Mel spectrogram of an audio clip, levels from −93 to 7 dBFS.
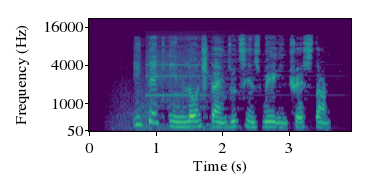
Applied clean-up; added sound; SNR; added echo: classical method spectral subtraction.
